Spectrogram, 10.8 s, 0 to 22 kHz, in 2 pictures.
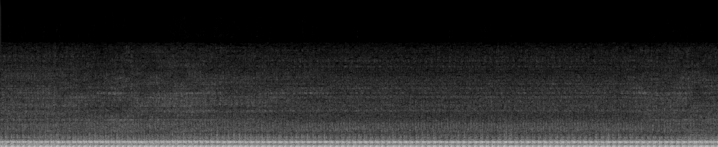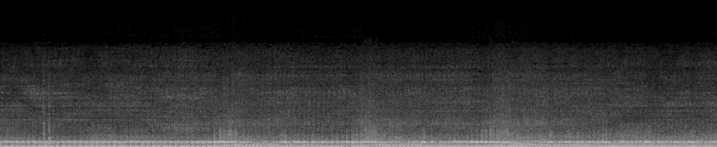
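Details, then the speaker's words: Honda CB360 twin after ignition timing adjustment with a timing light while running: steady, even idle with a firm regular beat and no stumbles; the bike sped up and ran better as timing was corrected. "when I was adjusting it you heard the bike start to speed up you know start to run better"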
